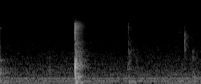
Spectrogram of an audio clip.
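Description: A single sharp computer keystroke about three quarters of a second in, entering the typed formula, followed by two much fainter ticks. A low steady hum runs underneath.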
